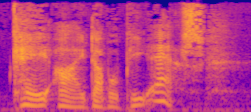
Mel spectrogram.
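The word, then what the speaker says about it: Cuyps: Well, you spell it K I P S. Consider this. C U Y P S. C U Y. No, never heard of the fella. It's you. C YS spells Kips.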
